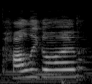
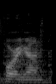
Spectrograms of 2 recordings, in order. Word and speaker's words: Porygon: I was trying to pronounce, I was like, wait, is it Polygon? It's Porygon.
